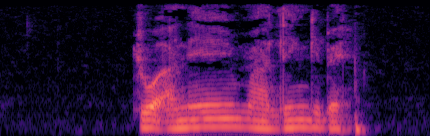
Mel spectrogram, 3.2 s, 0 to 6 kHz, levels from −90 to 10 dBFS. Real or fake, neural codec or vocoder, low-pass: real; none; 5.4 kHz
